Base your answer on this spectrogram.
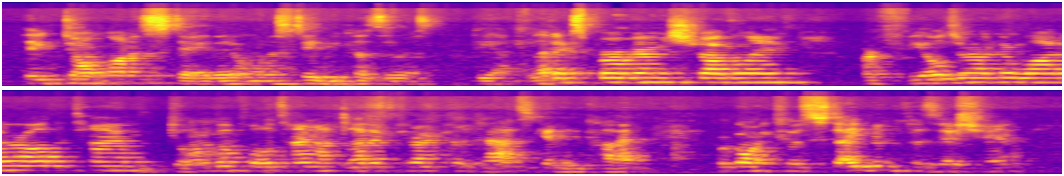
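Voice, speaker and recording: A woman at a medium pitch and a very fast pace with ordinary pitch variation, amid audible room echo and noticeable background noise. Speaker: parent speaking at public comment. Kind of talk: public comment at school committee meeting. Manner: animated.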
